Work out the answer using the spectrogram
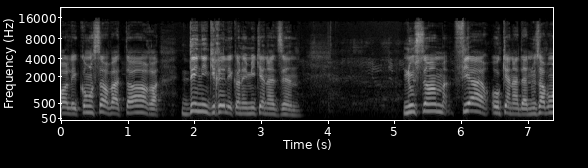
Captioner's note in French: voix de l'interprète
